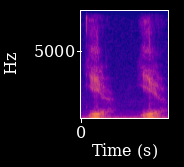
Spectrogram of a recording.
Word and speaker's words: year: 이런 식으로 발음이 되고, ear은 마찬가지로 성문 파열음이 삽입됩니다. 그래서 ear 이런 식으로 발음이 되고, 이거는 year 여기는 성문 파열음이 삽입되지 않는다는 그런 차이가 있습니다.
